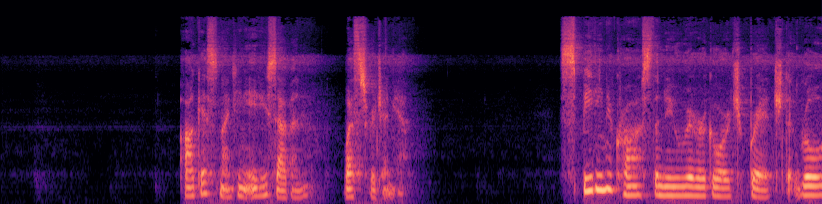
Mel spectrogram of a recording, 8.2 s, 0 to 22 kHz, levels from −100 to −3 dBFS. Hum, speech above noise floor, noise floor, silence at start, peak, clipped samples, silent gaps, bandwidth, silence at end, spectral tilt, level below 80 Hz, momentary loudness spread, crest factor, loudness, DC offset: none; 56 dB; -80 dBFS; 1.8 s; -8 dBFS; under 0.1%; none; 15.5 kHz; 0 s; -3.5 dB/octave; -66 dBFS; 12 LU; 20 dB; -25 LUFS; under 0.1%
